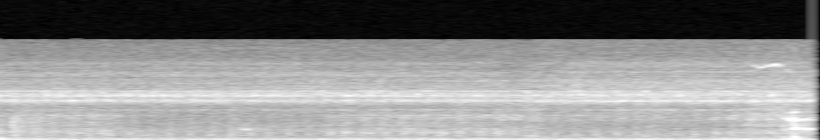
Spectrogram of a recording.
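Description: Steady, faint hiss of background noise with no other clear sound.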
